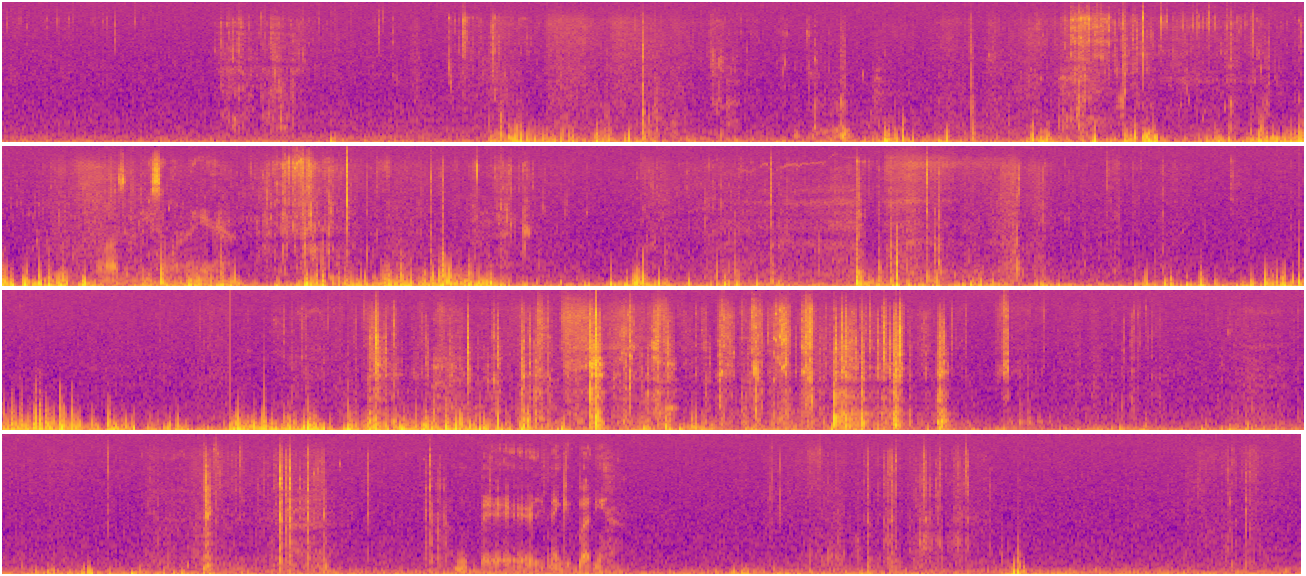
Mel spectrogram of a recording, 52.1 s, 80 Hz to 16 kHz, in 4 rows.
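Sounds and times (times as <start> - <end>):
wind rumbling on microphone: 0.0 - 52.0.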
